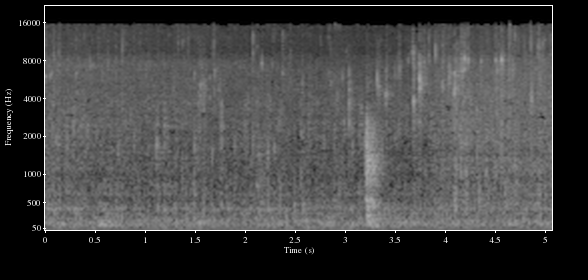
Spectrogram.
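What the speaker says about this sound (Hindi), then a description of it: "अब इसमें एक एक करके कबाब डाल लेते हैं।" Egg kebabs frying in moderately hot oil give a soft, continuous sizzle with scattered crackles and spits that grow busier toward the end, heard alone and fairly quiet.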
